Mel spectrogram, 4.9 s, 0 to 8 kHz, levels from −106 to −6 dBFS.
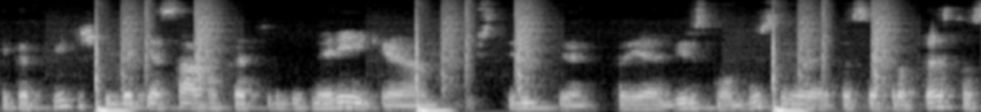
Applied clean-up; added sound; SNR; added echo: none; Drum kit; -2 dB; none.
